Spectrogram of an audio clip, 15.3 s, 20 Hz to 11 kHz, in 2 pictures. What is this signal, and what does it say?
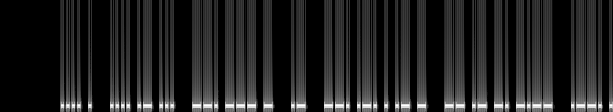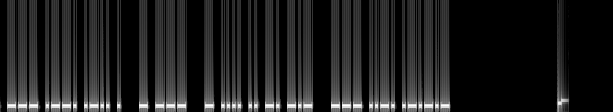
Morse code, heard as a keyed tone, about 35 wpm, 700 Hz. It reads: HE HAS GOT A GREAT MANY PEOPLE TO THINK OF.
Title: Sentences from Top 1000 Words - Review Part 1 - 35wpm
